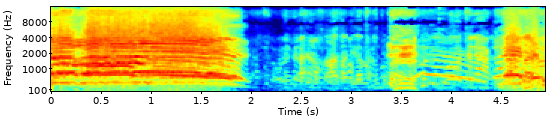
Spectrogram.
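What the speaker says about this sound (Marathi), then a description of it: "मित्रांनो खूप गर्दी आहे." A large crowd of trekkers on the Harihar Fort trail chants together in a loud, sustained roar, then breaks into scattered shouts and chatter before a second burst of massed voices rises near the end.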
